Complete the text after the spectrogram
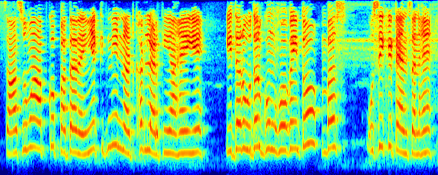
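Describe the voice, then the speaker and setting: Woman doing a cartoon mother, anxious, meek, pleading, very high-pitched. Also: fairly even intonation, moderate pace, pushed and bright. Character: worried meek young mother, elder daughter-in-law. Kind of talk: cartoon comedy voice acting.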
